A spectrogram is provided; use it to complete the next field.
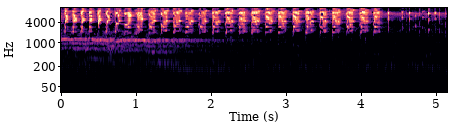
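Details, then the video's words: Lovebird ngekek, a long trilling song recorded to train caged birds. Shrill notes are repeated at a fast, even pace, roughly three per second, forming a sustained chattering trill that fades near the end. "LOVEBIRD NGEKEK PANJANG"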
